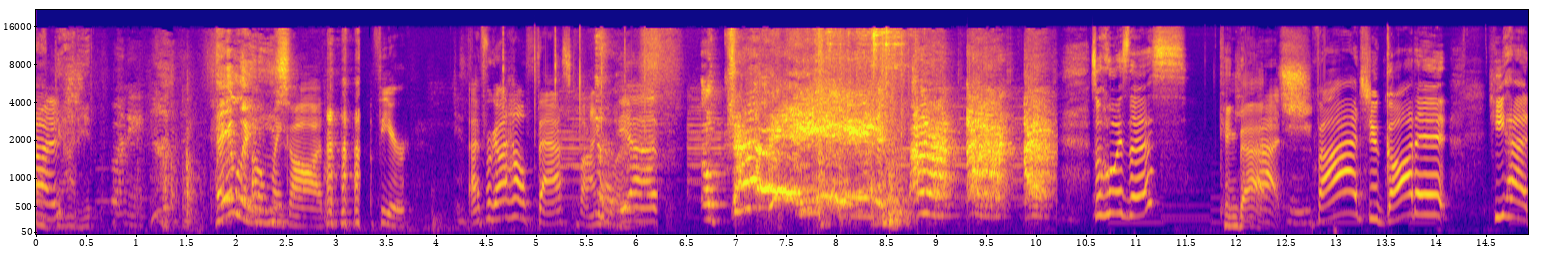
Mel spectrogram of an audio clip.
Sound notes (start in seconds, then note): 6.5 alarm blares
